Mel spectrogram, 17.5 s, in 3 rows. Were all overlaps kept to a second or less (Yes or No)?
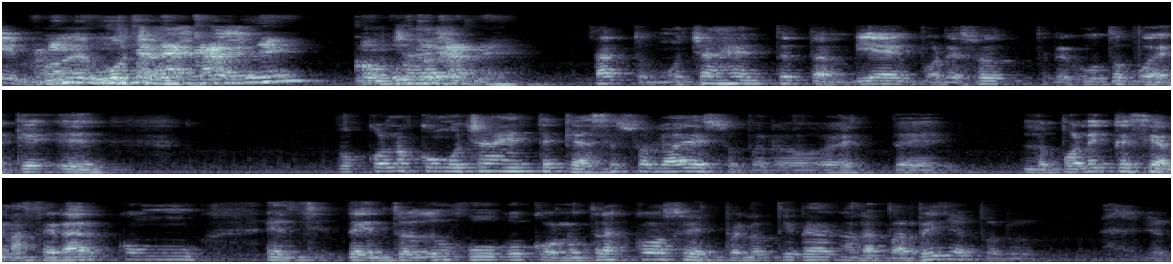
No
